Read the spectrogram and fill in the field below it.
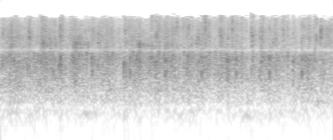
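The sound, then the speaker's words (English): A church audience applauds steadily for first-time visitors for several seconds, a dense, even wash of many hands clapping at once with no voices rising above it. “So go ahead and clap for our first-time visitors.”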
